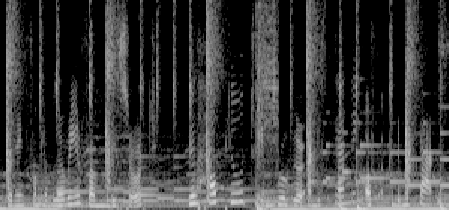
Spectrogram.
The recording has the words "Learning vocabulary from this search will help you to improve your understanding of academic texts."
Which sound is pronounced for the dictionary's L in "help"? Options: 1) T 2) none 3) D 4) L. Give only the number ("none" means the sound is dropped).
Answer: 4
